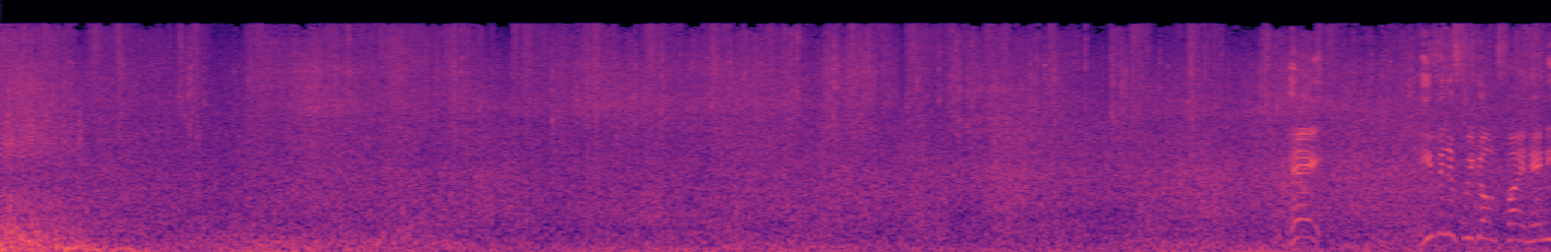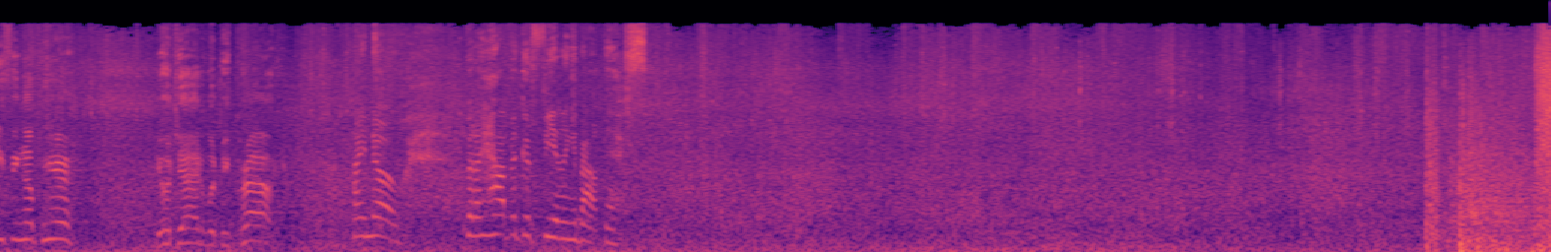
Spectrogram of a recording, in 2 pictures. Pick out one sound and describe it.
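Strong wind blows and howls across an open mountainside.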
